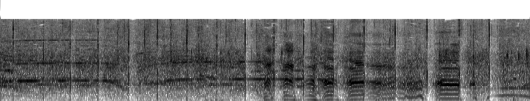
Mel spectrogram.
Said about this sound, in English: So we wanted to recognize them. They're, uh, we're awarding them the all star table. So we give them a huge round of applause.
